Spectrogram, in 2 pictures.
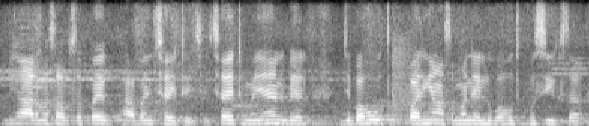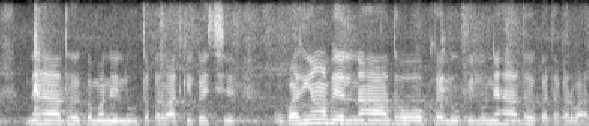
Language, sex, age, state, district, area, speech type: Maithili, female, 30-45, Bihar, Supaul, urban, spontaneous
